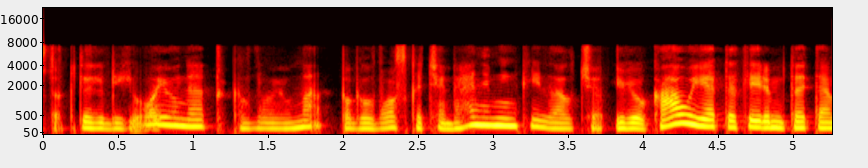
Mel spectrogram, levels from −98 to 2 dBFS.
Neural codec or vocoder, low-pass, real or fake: codec, 16 kHz, 1 kbps, FreqCodec, larger model; 7.2 kHz; fake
